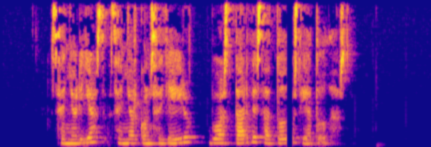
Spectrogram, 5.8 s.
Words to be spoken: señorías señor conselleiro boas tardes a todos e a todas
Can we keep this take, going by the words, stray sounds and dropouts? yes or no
no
